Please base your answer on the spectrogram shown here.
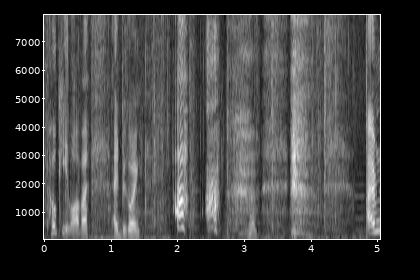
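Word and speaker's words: ʻaʻā: difference between the two is aha which is spelled a a I think it's a Hawaiian word aha is the rough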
